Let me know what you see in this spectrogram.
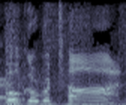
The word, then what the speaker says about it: Boca Raton: Boca Raton.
